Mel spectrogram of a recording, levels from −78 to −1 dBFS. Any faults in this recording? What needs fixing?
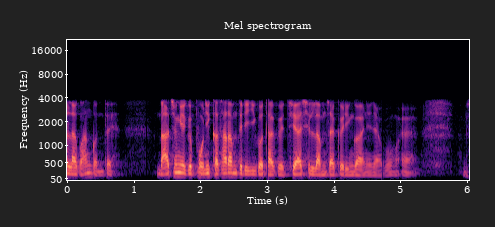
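Packet loss filled with silence breaks the speech three times: 1.18–1.20 s after "한 건데", 3.00–3.02 s after "그 보니까 사람들이 이거", and 4.72–4.74 s after "지하실 남자 그린 거". Each 20 ms hole fits one dropped packet. The receiver inserted silence with hard edges. Packet loss concealment at the receiver would cover these gaps.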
